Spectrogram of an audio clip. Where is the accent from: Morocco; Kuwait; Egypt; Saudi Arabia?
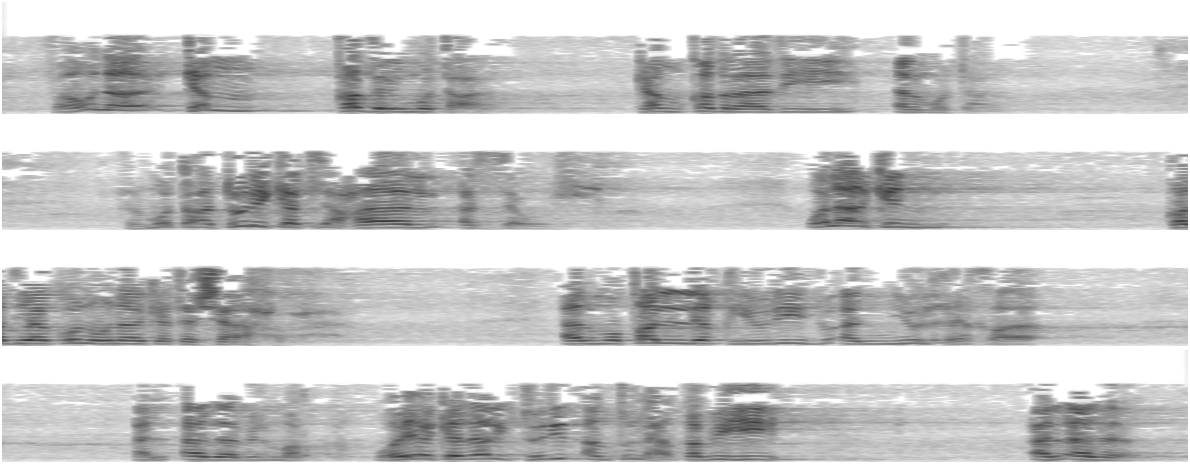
Egypt; وقد سبق أن المهر في بلادنا مصر يتمثل في هذه الأشياء 3 في الغالب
